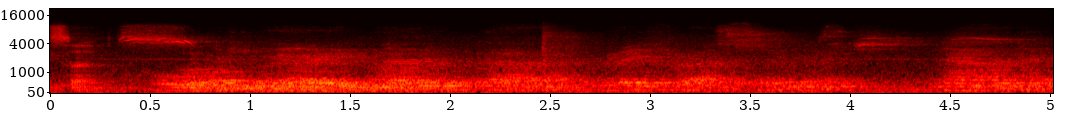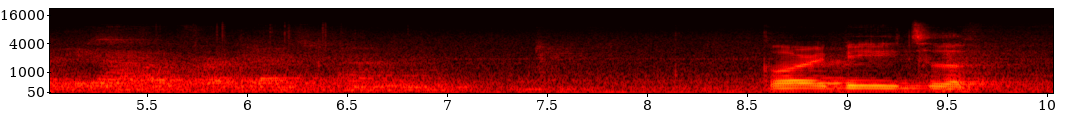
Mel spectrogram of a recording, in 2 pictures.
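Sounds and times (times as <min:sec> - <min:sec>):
person leading prayer: 0:00.0 - 0:07.0
voices reciting a prayer together: 0:00.0 - 0:07.4.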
